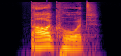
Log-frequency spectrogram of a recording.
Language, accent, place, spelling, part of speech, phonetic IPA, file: German, Germany, Berlin, Barcode, noun, [ˈbaːɐ̯koːt], De-Barcode.ogg
- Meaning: barcode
